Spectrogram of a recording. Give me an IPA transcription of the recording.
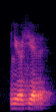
lʲ øː zʲ ɛ r

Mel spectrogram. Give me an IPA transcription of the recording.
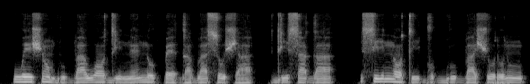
w e˦ ʃ ɔ̃˦˨ b u˨ b a˧ w ɔ˧ d i˨ n ɛ̃˨˦ n o˧ k͡p ɛ˨ ɡ a˨˦ b a˦ s o˦˨ ʃ a˨˦ | d i˧ s a˧ ɡ a˧ | s i˦ n ɔ˦˨ t i˨˦ ɡ o˧ ɡ͡b u˧ b a˨ ʃ o˨ ɾ o˨˦ ɾ ũ˧

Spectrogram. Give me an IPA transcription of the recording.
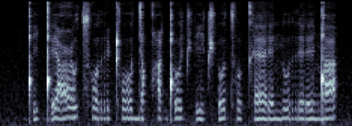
ǃʼ i ǃʼ e ʕ u t͡sʰ o r ɪ ʈʰ o dʲ ɔ qʰ ɪ ǃʼ ʊ t͡ʃʼ i t͡ʃʼ ʊ tʰ ʊ kʰ ɛ ɾ e n u r ɪ ɾ ɪ ŋ͡ǃ a

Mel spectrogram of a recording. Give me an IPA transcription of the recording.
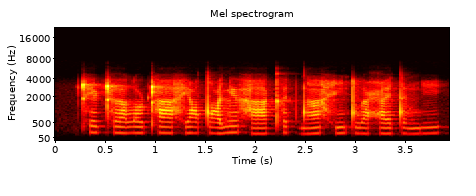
ʈʰ e ʈʰ ə lˠ o ʈʰ a h e tˤ ə lʲ ə̃ h a kʰ ə t d ã h ĩ t w ə ħ ɛ t ə ŋ i

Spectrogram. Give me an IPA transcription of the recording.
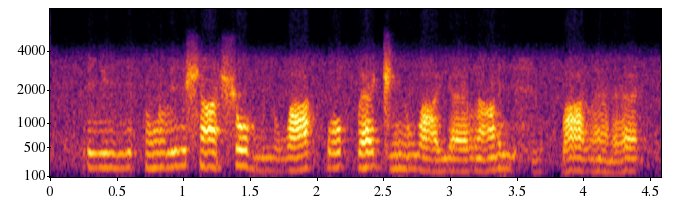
ɾ i˧ j i˧ t ũ˧ l i˦ ʃ ã˦ ʃ o˦˨ m i˨ w a˨˦ ɡ͡b o˦ ɡ͡b ɛ˦ d͡ʒ ĩ˧ w a˨ j ɛ˨ l ã˨˦ ɾ i˦˨ h i˨ ɡ͡b a˧ l ɛ̃˨ ɾ ɛ˨˦

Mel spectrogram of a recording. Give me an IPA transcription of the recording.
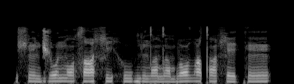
ʃ ẽ d͡ʒ o n õ sˤ i ɬ i h u ɡ ĩ d õ dˤ ẽ b o ðˤ u tˤ ẽ ɬ e k ẽ

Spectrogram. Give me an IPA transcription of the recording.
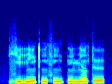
zʲ e rʲ ẽ kʼ ĩ s ĩː ɡ t ẽ nʲ ã t ə

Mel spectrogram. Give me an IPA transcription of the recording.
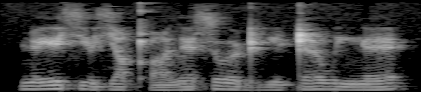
ɳ ɪː sʲ ʊː zʲ əː qʼ ɜ l ɛ s ʊː ɖʱ iː ʈ əː w i ŋ ɛ

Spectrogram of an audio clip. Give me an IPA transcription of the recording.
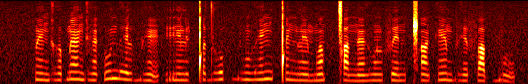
p ẽ ɡʱ ə ɓ ɛ̃ ɡʱ ɛ̃ ʔ u n ɦ e l bʱ ẽ | rʲ ẽ l y ǃ ə dʱ o p bʱ ũ ɦ ẽ ŋ ǃ ẽ n l ẽ b ã p ǀ a n ɛ̃ ɦ ũ l f e n ǁ ã k ẽ bʱ e f a p b u

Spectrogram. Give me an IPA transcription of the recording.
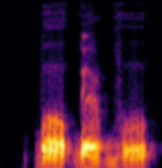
ɓ o ɠ ø ɭ b u

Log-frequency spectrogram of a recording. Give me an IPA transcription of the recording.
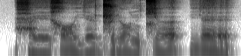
ħ eː x ɔː j e ɖ͡ʐ ɪ ɾʲ ɔː n t͡ɕ ɜ | j ɛ

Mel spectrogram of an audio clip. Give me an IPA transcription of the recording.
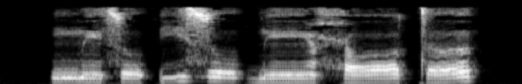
ŋ͡m ẽ s o ʔ i z oː ɡ͡b ẽː ħ ɔː t ʌ

